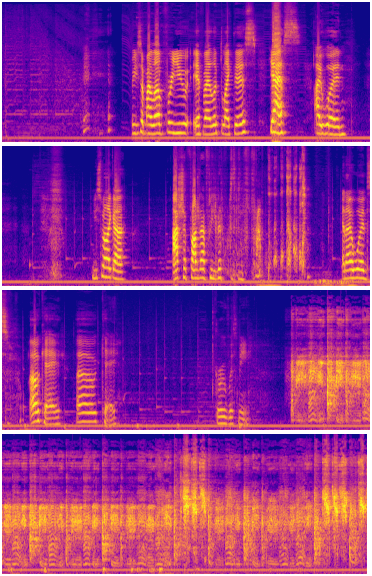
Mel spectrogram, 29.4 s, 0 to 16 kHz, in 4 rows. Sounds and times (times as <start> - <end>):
Speech: 10.8 - 12.6, 14.2 - 17.1, 19.0 - 19.7
Beatboxing: 11.6 - 13.6, 20.4 - 29.3.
